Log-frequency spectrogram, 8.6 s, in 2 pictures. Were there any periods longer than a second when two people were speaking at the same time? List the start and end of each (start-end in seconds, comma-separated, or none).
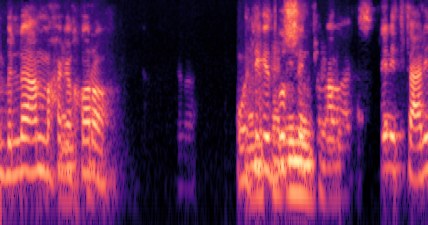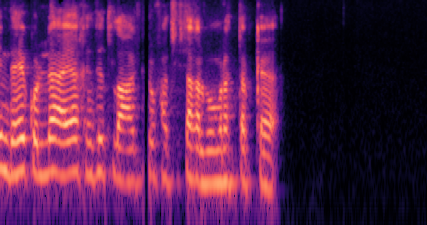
2.4-3.6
